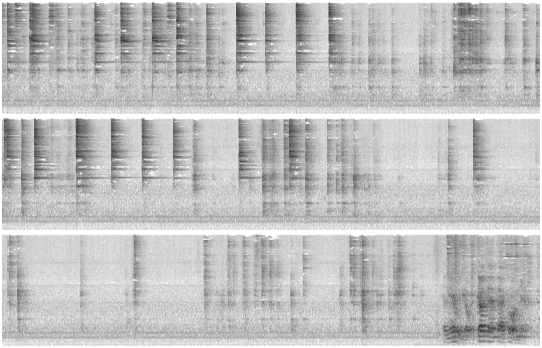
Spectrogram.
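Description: Metal chandelier chain clinking and rattling as it is handled and links are joined, with many sharp clinks in quick succession for the first two thirds, then only a few. A steady low hum runs underneath.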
